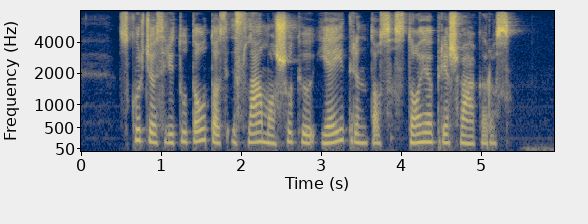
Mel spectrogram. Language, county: Lithuanian, Alytus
